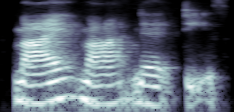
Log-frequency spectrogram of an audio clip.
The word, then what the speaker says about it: Maimonides: Maimonides.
